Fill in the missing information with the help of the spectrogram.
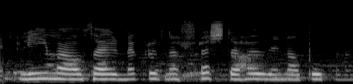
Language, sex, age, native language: Icelandic, female, 12, Icelandic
